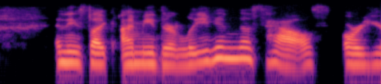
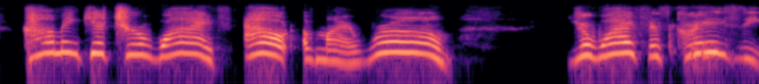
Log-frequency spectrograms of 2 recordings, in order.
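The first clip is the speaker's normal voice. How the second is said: put-on scream, higher and louder; 9 semitones higher, 6 dB louder than usual. Retelling a son calling down to his dad: imitating a son screaming. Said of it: "started screaming to the top of his lungs".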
